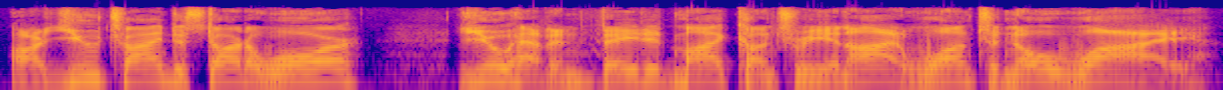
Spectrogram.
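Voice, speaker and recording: A man's voice: a little high, very animated, takes it slowly, no echo, clean studio sound, full character voice. A man playing Jephthah, a bold outcast warrior who turned leader, in a dramatized Bible reading with music behind. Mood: challenging. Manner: forceful, challenging questions. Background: background music.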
